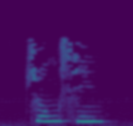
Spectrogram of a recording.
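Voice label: "中心", Mandarin Chinese; chinese-flashcards; hsk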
